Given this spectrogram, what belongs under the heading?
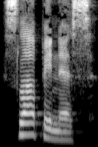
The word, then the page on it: sloppiness: British English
